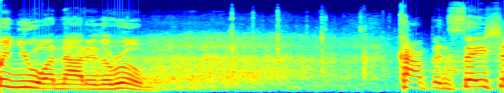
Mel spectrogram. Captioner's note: audience laughs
